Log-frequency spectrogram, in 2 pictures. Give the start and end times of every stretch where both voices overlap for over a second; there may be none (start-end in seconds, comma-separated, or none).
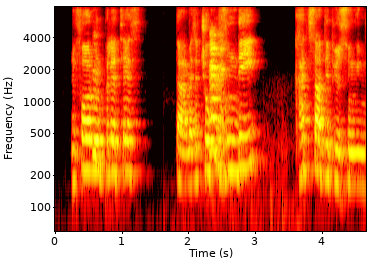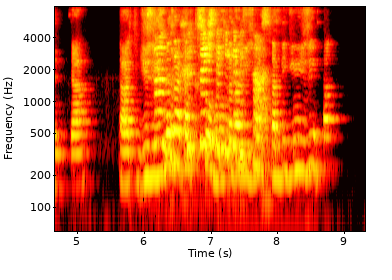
6.1-7.8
